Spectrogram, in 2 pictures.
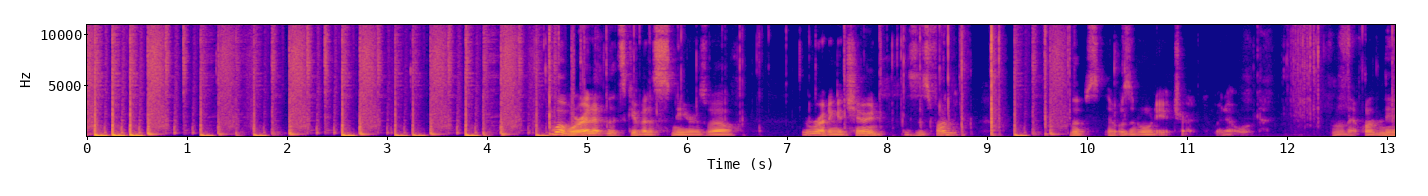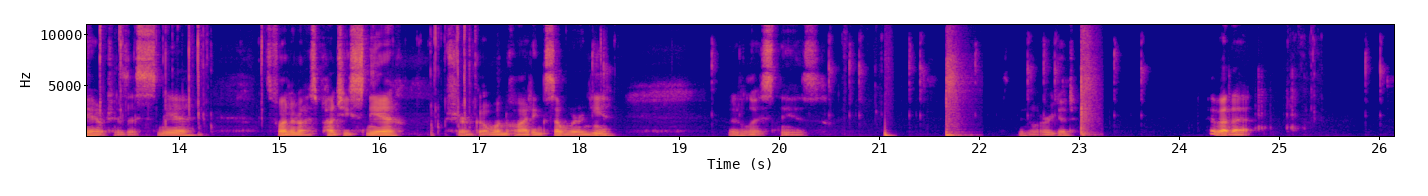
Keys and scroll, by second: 4.6 space, 6.4 super+t, 9.8 space, 11.7 BackSpace, 13.2 alt+super+r, 13.5 shift+super+s, 13.8 shift+n, 14.2 Return, 16.3 s.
